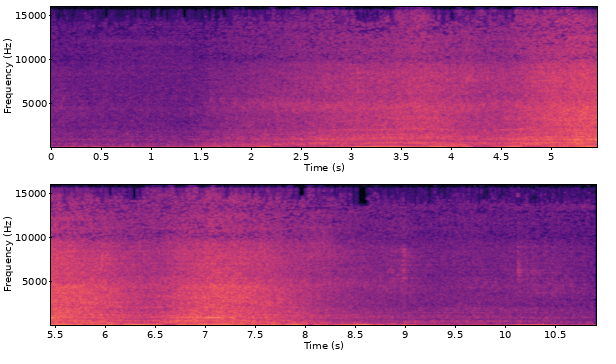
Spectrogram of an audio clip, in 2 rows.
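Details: Fiat Punto 188 engine with misfires; revs rise and fall with an uneven, stumbling beat, roughly two stutters a second, instead of a smooth pull: engine misfire.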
